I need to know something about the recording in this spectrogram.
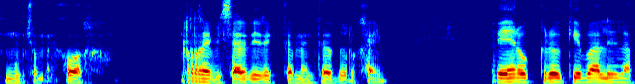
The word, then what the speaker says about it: Durkheim: Se escribe Durkheim, pero creo que en alemán sí se pronuncia Durkheim. Durkheim.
